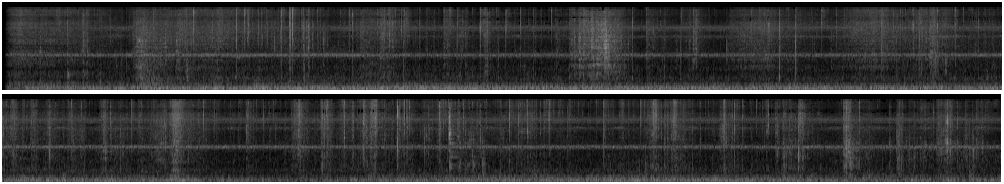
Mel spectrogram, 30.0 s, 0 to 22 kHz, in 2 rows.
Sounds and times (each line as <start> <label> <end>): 0.0 Campire being tended outdoors 29.9
0.0 insects 29.9
8.5 shovel scraping ground 9.5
